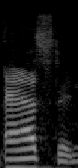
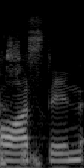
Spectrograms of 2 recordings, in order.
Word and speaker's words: Astin: wouldn't that be great sean astin not austin i was way off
